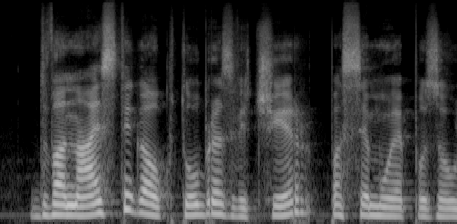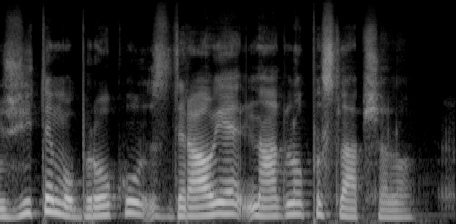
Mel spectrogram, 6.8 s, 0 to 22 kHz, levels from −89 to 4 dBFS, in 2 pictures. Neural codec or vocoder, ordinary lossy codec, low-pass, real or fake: codec, 44.1 kHz, 7.8 kbps, DAC; none; none; fake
